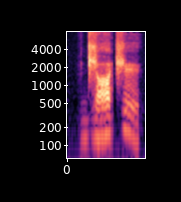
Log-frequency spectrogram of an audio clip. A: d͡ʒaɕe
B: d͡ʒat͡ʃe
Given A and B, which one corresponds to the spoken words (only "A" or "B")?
B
